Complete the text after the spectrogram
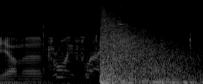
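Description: A sniper rifle fires a loud, sharp shot.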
